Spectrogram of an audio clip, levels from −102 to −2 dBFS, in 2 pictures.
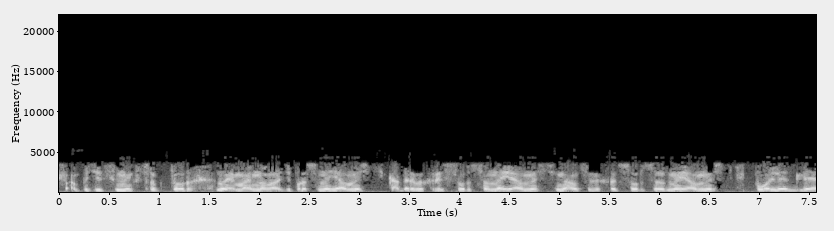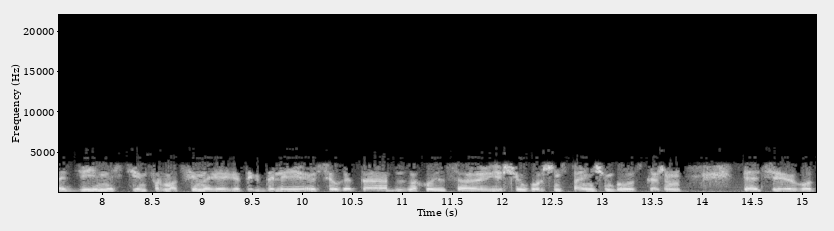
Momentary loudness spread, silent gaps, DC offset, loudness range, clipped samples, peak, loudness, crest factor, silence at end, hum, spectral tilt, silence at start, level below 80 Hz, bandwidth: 6 LU; none; under 0.1%; 1 LU; under 0.1%; -4 dBFS; -18 LUFS; 14 dB; 0 s; none; -2.5 dB/octave; 0 s; -52 dBFS; 3.8 kHz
